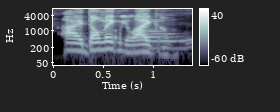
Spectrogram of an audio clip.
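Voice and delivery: ordinary talk, nothing marked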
